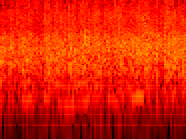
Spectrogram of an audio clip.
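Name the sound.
clapping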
